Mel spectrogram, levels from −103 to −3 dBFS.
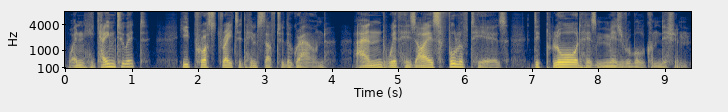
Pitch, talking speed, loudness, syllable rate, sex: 100 Hz, 140 wpm, -19 LUFS, 3.9 syllables/s, male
